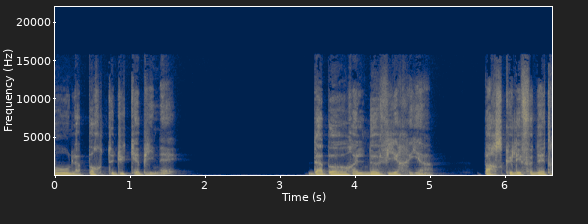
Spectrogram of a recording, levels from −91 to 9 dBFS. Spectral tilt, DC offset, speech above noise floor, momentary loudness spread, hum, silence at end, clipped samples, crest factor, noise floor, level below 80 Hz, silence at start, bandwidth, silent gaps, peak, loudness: -5 dB/octave; under 0.1%; 50 dB; 9 LU; none; 0 s; under 0.1%; 20 dB; -71 dBFS; -36 dBFS; 0 s; 16 kHz; none; -2 dBFS; -22 LUFS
